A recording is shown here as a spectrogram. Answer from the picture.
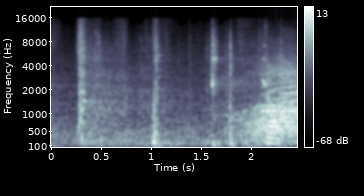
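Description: Badminton rally: a few sharp racket strikes on the shuttlecock, spaced irregularly, over the quiet hum of the arena.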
